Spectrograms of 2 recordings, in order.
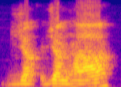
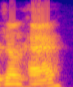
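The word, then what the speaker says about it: Zheng He: Unit 2 side, is this gentleman, Zheng Ha, or Zheng Ha. There's kind of multiple pronunciations.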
